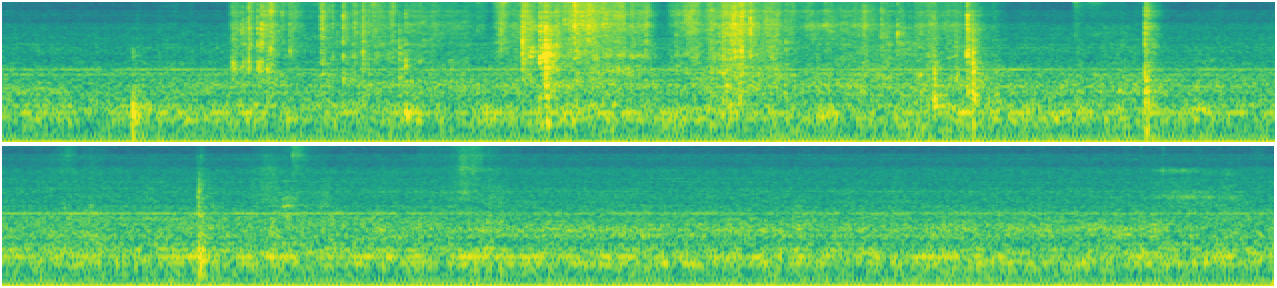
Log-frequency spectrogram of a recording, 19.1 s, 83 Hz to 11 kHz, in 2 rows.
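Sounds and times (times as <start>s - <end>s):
low electrical hum: 0.0s - 19.0s
packaging rustling and crinkling: 1.7s - 7.5s.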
